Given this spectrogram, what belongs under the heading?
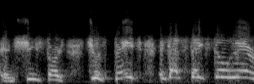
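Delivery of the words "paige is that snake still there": put-on frantic panic, much higher pitch. Retelling what she asked while hunting for the cats, imitating someone frantic. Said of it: "running around trying to find the cats".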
